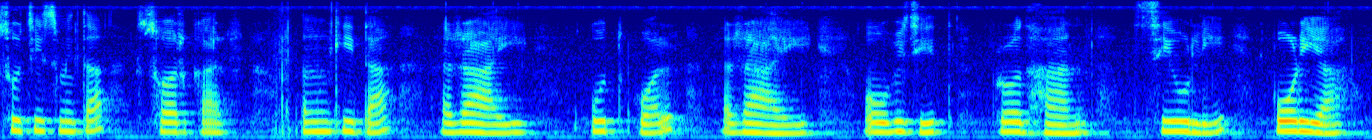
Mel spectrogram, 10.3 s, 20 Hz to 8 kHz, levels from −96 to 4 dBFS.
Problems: low volume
